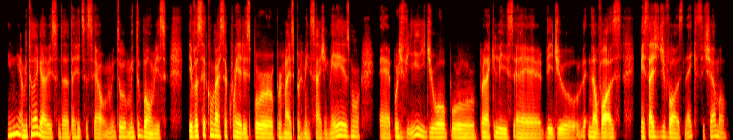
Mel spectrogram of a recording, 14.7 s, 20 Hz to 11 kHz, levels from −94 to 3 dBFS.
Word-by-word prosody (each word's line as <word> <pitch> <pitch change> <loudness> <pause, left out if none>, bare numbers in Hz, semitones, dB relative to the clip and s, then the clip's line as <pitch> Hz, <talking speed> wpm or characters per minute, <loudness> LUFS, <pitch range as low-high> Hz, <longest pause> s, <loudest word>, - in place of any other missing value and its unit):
Sim, 165 +5 +1
é 150 - 0
muito 125 +7 +1
legal 130 - +4
isso 95 +2 -4
da 95 -1 -2
da 100 - -5
rede 95 0 -5
social, 90 -3 -4
muito 110 +3 -3
muito 105 +4 -2
bom 105 -8 +3
isso. 90 0 -4 0.4
E 125 - +4
você 125 +5 +3
conversa 130 -5 +2
com 120 - -5
eles 100 -3 +2
por 95 -3 +3
por 100 +2 -4
mais 95 -2 +1
por 90 - -7
mensagem 90 -1 -4
mesmo? 115 +4 0 0.4
Eh, 90 -1 -2
por 105 +3 -1
vídeo? 105 +2 -2
Ou 100 -1 +3
por 95 -2 0
por 105 - +2
aqueles, 95 -3 0
eh, 90 -2 0
vídeo 95 0 -1 0.2
não, 105 -4 +2
voz, 100 0 +4 0.4
mensagem 115 0 +3
de 115 +1 -3
voz, 95 -3 +1
né, 100 +5 -5
que 120 - -14
se - - -14
chamam. 115 -5 -3
100 Hz, 170 wpm, -24 LUFS, 95-115 Hz, 0.4 s, legal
